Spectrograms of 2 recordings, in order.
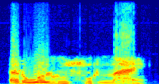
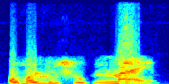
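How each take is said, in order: First: Said in the usual way. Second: "we lose nine" said slowly, each word weighted, "nine" rising; slow down and lean on "nine"; emphasis on nine. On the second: Shown as a demonstration. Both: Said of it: "The, the emphasis is on how many matches are".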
